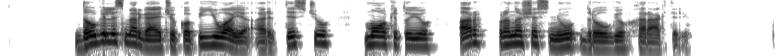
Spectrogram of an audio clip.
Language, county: Lithuanian, Vilnius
